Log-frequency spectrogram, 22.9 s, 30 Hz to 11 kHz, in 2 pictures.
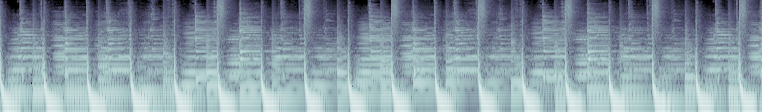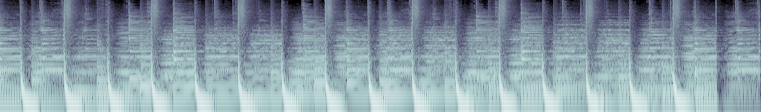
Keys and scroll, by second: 12.2 v.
